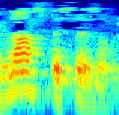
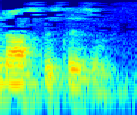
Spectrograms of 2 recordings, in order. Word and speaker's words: Gnosticism: So they combining this philosophy with the teachings of the New Testament produced the heresy of Gnosticism.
